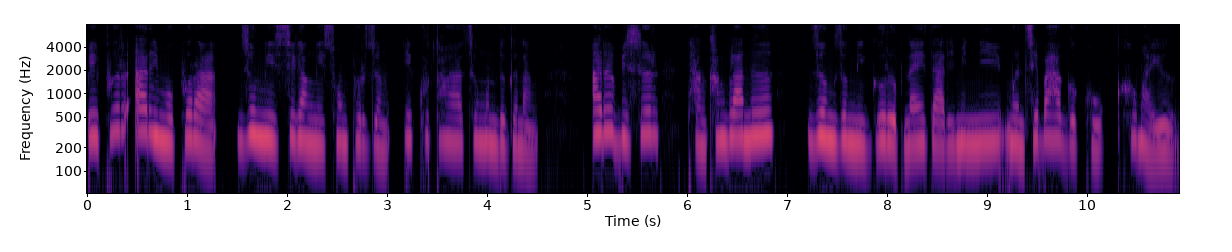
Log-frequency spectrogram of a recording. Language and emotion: Bodo, fearful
